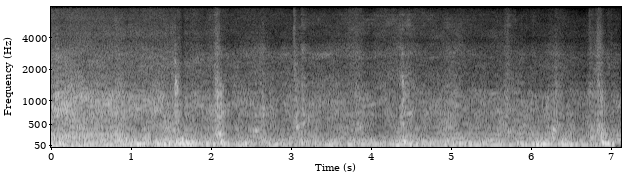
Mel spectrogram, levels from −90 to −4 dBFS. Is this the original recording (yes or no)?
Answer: no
